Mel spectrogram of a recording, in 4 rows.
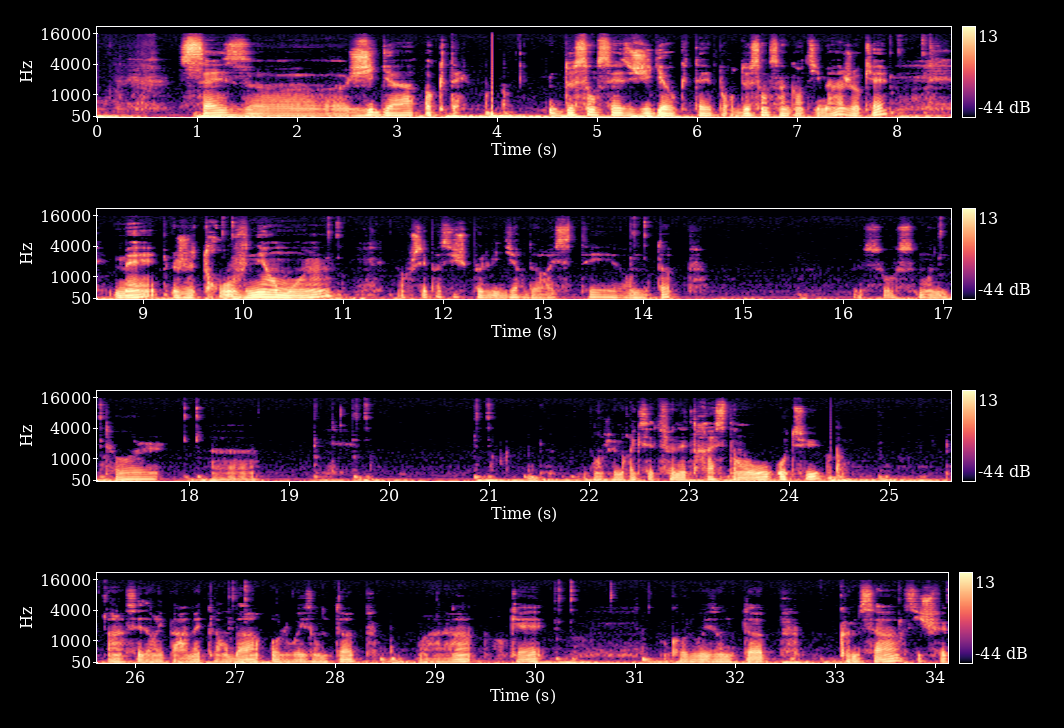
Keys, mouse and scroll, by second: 7.9 click, 9.7 click, 10.7 click, 34.0 click.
